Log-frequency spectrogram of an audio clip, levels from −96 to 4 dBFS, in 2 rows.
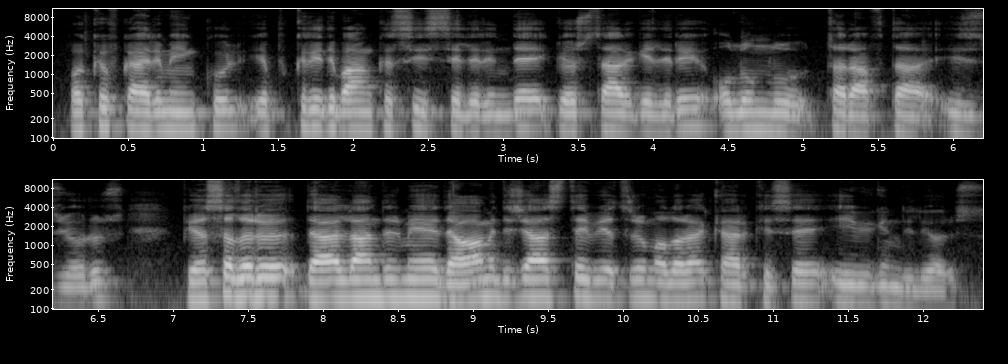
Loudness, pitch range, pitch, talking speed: -27 LUFS, 120-140 Hz, 130 Hz, 105 wpm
